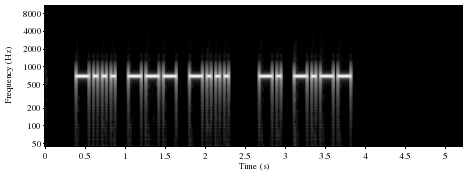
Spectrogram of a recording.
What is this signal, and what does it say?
Morse code, heard as a keyed tone, about 21 wpm, 700 Hz. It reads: BOB NY
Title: K1USN SST QSO Practice - 22wpm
